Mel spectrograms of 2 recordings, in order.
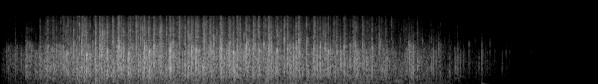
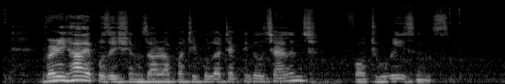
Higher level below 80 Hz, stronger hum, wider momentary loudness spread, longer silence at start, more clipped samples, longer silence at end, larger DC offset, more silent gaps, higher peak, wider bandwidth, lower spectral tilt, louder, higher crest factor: first, -54 dBFS vs -64 dBFS; neither; second, 13 LU vs 16 LU; about the same, 0.05 s vs 0.1 s; neither; first, 1.4 s vs 0.5 s; neither; neither; about the same, -8 dBFS vs -8 dBFS; second, 10.5 kHz vs 16 kHz; second, -1 dB/octave vs -5.5 dB/octave; first, -23 LUFS vs -29 LUFS; about the same, 18 dB vs 22 dB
